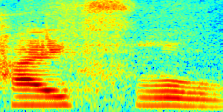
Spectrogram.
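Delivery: ordinary talk, nothing marked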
